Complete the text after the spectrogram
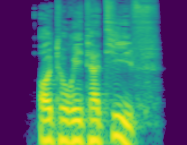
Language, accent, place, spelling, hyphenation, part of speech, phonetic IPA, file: German, Germany, Berlin, autoritativ, au‧to‧ri‧ta‧tiv, adjective, [aʊ̯toʁiˈtaˈtiːf], De-autoritativ.ogg
- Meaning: authoritative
